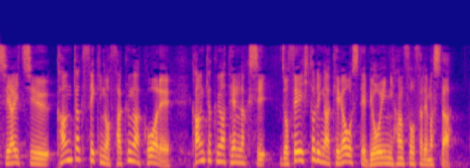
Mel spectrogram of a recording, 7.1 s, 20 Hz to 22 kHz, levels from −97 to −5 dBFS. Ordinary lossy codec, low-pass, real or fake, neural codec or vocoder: none; 7.2 kHz; real; none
